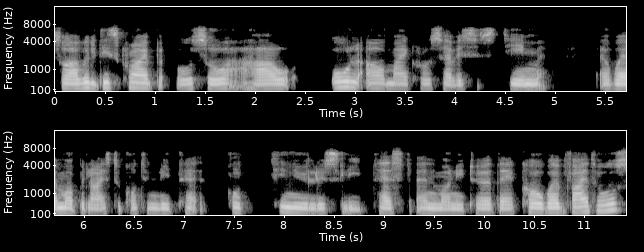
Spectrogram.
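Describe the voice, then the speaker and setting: A woman with a French accent speaks at a very deep, low pitch with fairly even intonation. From France. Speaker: software quality engineer. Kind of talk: conference presentation. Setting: video call.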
